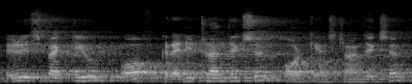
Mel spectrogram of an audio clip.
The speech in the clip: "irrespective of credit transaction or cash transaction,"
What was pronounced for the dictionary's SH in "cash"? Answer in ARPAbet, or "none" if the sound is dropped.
S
